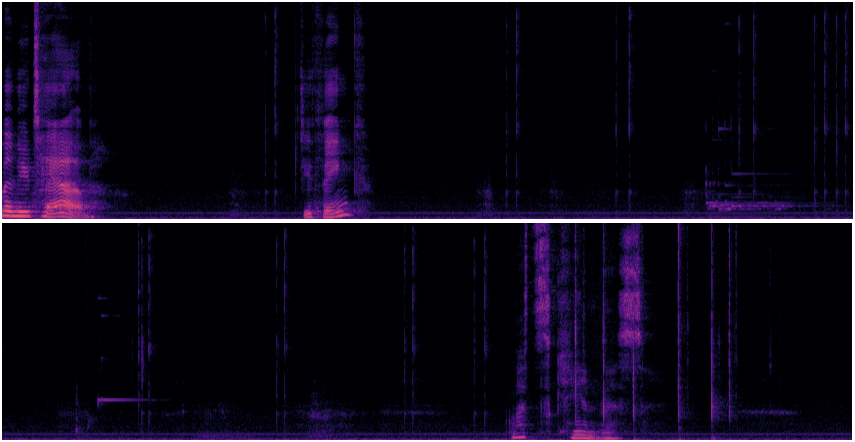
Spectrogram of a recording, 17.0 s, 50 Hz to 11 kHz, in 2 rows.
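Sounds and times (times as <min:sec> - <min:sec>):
short chime tone: 0:07.0 - 0:08.1, 0:09.4 - 0:10.0.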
